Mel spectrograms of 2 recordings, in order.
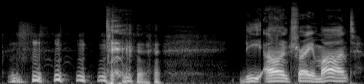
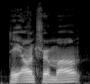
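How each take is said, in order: First: The name has a Southern US accent. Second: The name has a French-style pronunciation. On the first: "insulting uh, Southern accent version" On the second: "I think that's how it's pronounced"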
